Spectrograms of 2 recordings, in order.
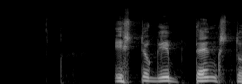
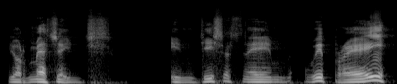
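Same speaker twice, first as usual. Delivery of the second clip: prayer; 2 semitones lower than usual. Acted. Pastor leads congregation in prayer.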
